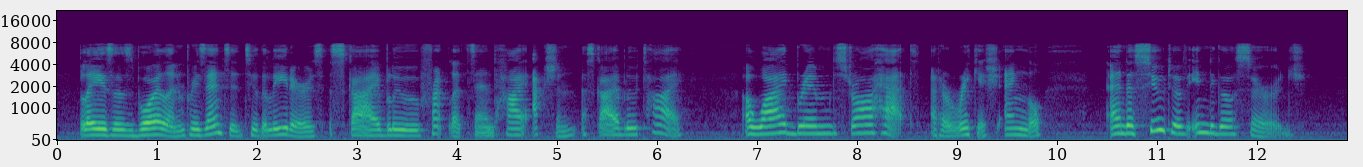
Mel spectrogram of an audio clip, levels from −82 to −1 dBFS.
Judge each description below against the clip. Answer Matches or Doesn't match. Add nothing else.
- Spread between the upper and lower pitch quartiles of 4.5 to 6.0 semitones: Matches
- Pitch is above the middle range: Matches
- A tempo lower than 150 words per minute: Matches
